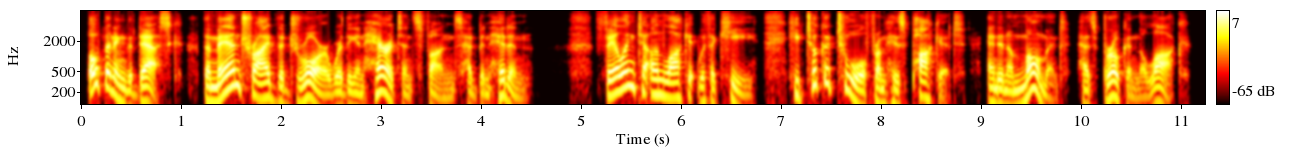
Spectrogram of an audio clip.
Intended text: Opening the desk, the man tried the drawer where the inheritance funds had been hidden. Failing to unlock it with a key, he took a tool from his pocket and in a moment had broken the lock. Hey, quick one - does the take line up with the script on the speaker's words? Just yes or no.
no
